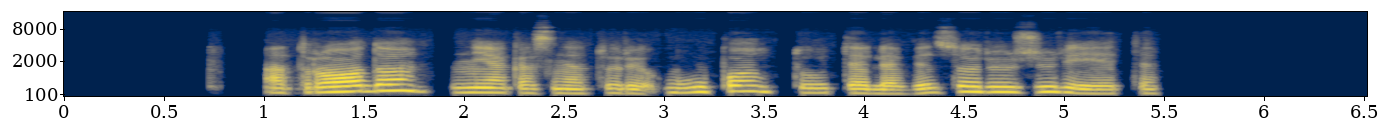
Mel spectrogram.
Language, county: Lithuanian, Klaipėda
